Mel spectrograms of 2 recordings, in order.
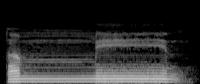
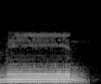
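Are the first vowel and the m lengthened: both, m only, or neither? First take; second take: m only; neither. First: The first vowel is short and the m doubled. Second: The first vowel is short and the m single. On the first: "Ini tasdid ma'al qasar" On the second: "bacaan saat yang pertama qasar"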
